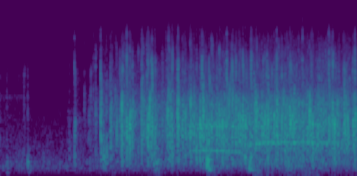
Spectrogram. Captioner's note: applause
